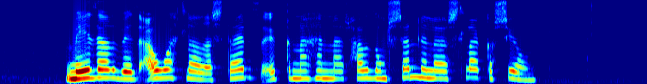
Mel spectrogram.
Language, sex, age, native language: Icelandic, female, 20-29, Icelandic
